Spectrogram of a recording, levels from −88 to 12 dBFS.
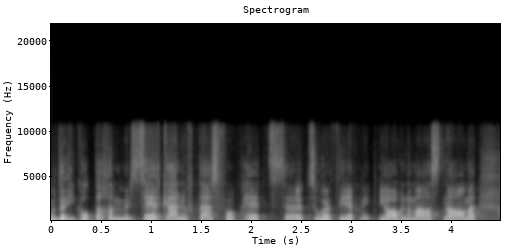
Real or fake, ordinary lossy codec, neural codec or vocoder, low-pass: fake; AAC, 96 kbps; codec, 16 kHz in and 24 kHz out, 0.6 kbps, FocalCodec, streaming, 2048 codes; 10.8 kHz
